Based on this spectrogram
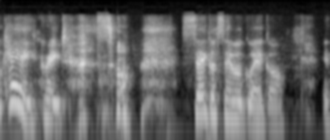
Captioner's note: non-english speech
